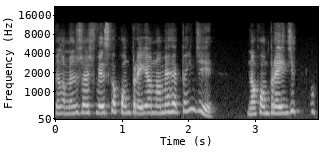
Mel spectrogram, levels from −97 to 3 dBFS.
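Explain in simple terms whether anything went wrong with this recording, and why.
Nothing went wrong with this audio, because no technical fault can be heard anywhere in the recording.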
